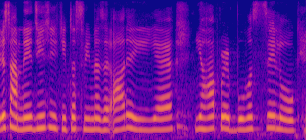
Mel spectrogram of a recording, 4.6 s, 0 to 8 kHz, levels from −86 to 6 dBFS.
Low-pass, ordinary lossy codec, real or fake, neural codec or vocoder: none; none; fake; codec, 16 kHz, 2 kbps, X-Codec, HuBERT features, trained on balanced general audio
